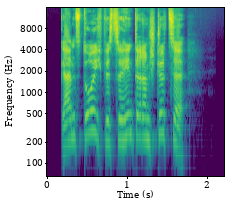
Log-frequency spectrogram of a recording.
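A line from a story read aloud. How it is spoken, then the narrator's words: Calling after someone. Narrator (German): rief Tolland ihm hinterher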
